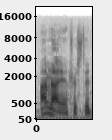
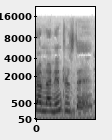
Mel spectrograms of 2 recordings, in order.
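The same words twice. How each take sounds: First: Low, mild, matter-of-fact brush-off; nicely said refusal. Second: High, amused echo of a refusal; laughing requote. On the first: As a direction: turn it down politely, pitched low. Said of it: "They just nicely said". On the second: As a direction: quote it in a high voice through a laugh. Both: Retold or imitated.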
